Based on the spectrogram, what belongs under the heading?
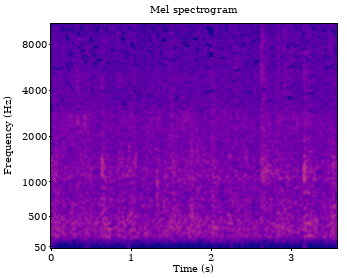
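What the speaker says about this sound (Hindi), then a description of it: "तो बारिश तो फिर स्टार्ट हो गई है" Steady rain falls outdoors, a dense, even hiss of drops hitting surfaces that stays constant throughout with no voices.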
